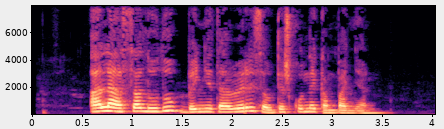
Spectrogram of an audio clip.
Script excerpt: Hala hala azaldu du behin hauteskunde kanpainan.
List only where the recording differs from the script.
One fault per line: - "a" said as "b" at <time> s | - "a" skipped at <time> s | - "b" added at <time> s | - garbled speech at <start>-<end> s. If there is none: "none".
- "hala" skipped at 0.8 s
- "eta berriz" added at 1.8 s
